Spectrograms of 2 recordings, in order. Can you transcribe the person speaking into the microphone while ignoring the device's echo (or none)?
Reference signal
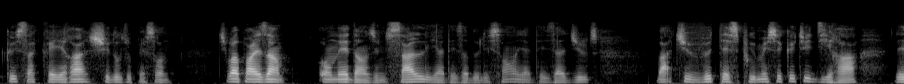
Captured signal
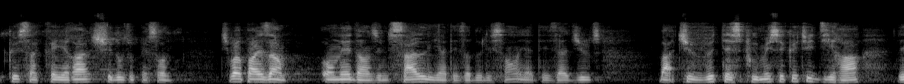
none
